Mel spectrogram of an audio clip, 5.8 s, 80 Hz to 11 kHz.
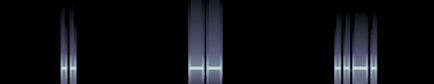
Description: Morse code, heard as a keyed tone, about 20 wpm, spaced as for 5 wpm, 700 Hz. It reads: IMF
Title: 250 Lesson 40e - BK - Three Characters 20wpm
